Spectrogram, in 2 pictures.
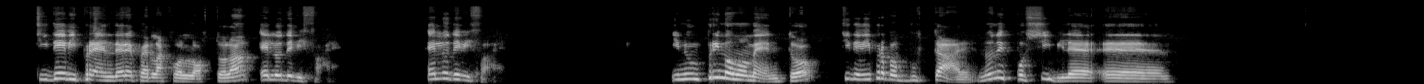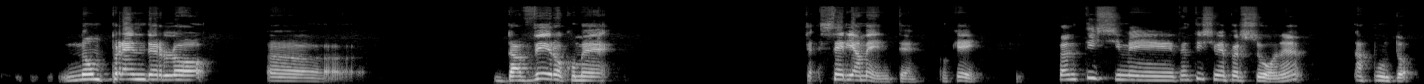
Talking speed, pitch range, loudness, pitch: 80 wpm, 175-240 Hz, -17 LUFS, 210 Hz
